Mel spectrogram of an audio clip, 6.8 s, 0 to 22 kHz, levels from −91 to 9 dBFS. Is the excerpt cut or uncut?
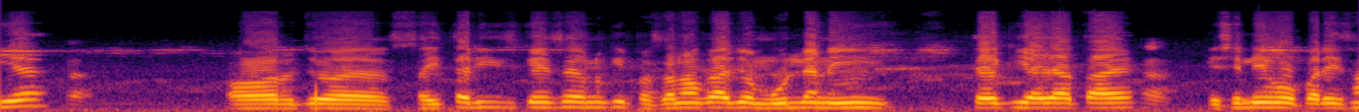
uncut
